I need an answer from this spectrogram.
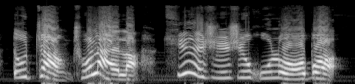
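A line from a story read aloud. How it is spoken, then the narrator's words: Exclaiming. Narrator (Chinese): 小白菜叫道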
